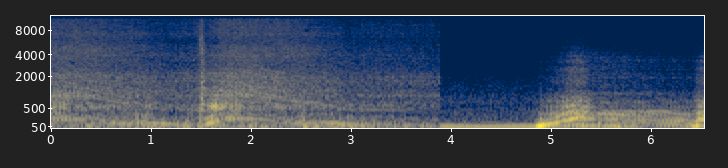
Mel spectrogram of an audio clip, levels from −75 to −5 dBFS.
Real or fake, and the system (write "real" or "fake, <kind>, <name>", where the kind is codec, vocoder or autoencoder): real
